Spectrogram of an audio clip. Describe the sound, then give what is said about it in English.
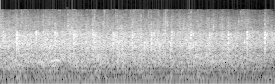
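An audience applauds grandparents with a steady patter of many clapping hands, even and unbroken throughout, fairly soft. “Give them a big hand. Give all those grandparents a big hand.”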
